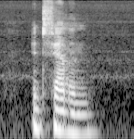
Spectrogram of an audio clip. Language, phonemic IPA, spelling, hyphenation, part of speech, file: German, /ɛntˈfɛrnən/, entfernen, ent‧fer‧nen, verb, De-entfernen.ogg
- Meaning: 1. to remove 2. to gradually move away; to recede; to retreat; to diverge 3. to stray; to deviate; to depart (from a group, a route, etc.) 4. to desert; to go absent; to leave without permission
